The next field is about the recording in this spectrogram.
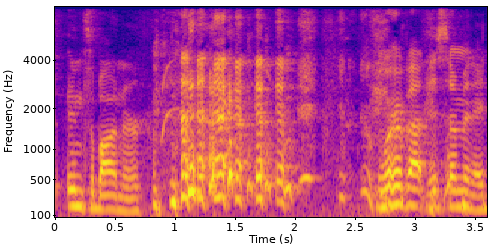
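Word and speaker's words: En Sabah Nur: Inshabaner. Whoa, is that how you pronounce it? No, it's Insabaner.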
